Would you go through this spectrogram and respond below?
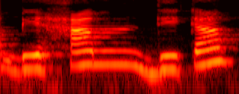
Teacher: یہاں پہ میم کو ظاہر کرنا، لمبا نہیں کرنا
